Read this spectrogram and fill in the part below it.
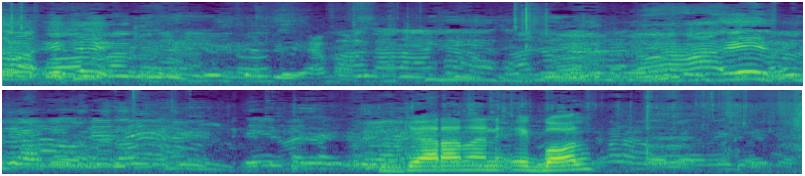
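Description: Several young men talk and call out nearby outdoors.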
